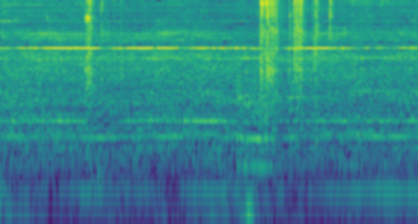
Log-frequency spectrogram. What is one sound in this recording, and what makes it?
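Debris rattles up a vacuum cleaner's nozzle.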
